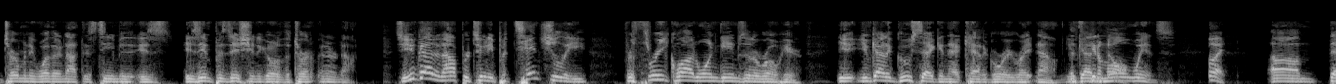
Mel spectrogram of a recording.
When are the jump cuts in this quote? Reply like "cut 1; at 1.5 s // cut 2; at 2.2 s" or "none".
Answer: cut 1; at 3.8 s // cut 2; at 12.1 s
